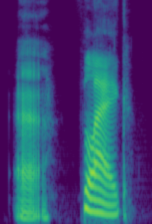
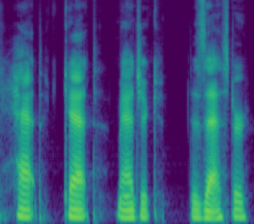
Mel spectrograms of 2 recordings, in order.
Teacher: it's a very open and front sound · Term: the a sound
